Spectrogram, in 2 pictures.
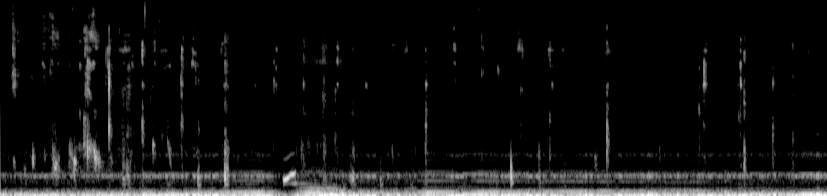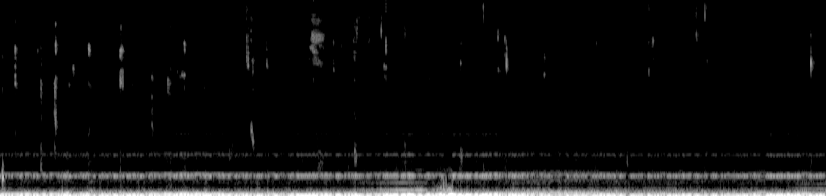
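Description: A person chewing spicy stir-fried instant noodles close to the microphone, with many small wet mouth clicks throughout, over a steady low hum.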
